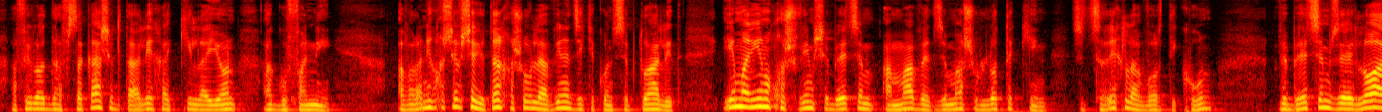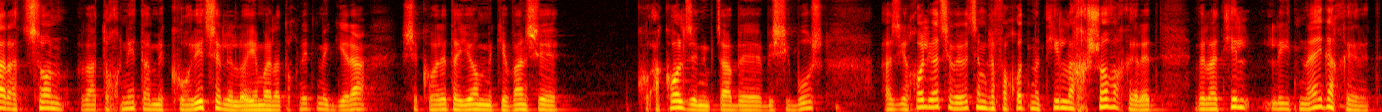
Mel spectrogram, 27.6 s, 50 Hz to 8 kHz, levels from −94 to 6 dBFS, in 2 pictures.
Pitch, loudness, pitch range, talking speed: 135 Hz, -29 LUFS, 125-155 Hz, 125 wpm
